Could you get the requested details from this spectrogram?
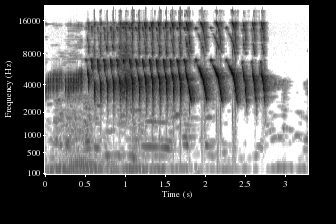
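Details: Canary trilling, used to stimulate young canaries to sing: a brief tone, then a rapid rattling trill that breaks into loud, evenly spaced downward-sweeping notes before stopping, over a low background hum.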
